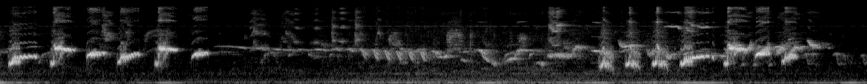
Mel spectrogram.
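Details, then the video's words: {'caption': 'Song of a white-rumped shama used to get silent birds singing: loud downslurred whistles repeated about three times a second, a soft rattling middle passage, then more rapid emphatic whistled phrases.'} "SUARA MURAI BATU BUAT BURUNG MACET BUNYI"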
